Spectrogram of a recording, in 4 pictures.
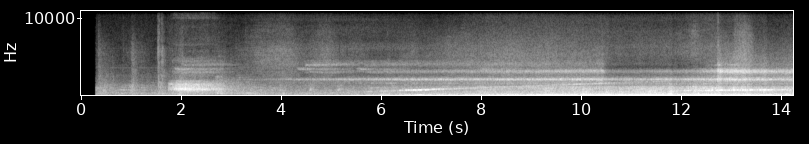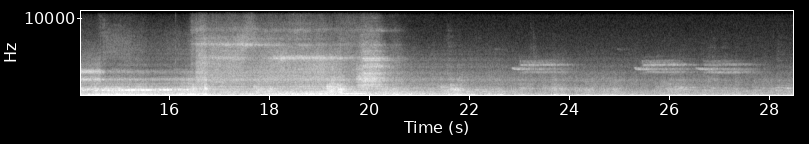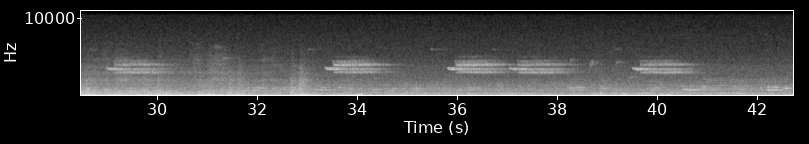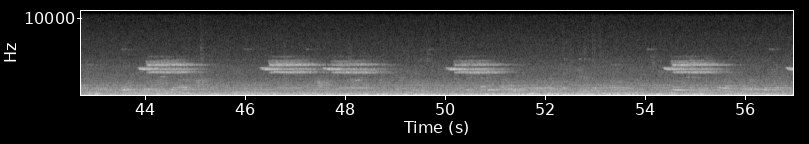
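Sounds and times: train rolling rumble: 0:00.3 - 0:46.4.

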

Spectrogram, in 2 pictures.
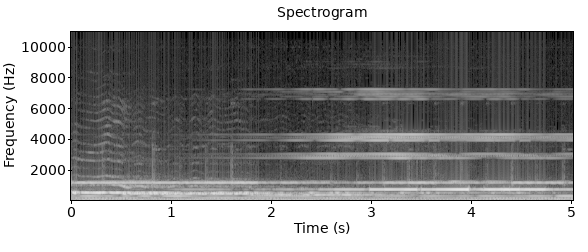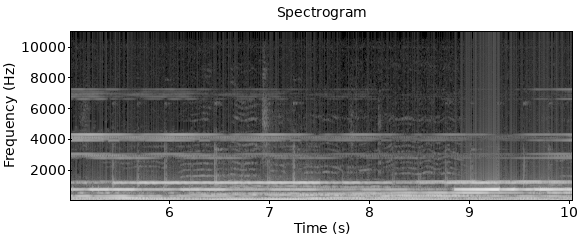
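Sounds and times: faint ticks: 0:04.2 - 0:10.0.

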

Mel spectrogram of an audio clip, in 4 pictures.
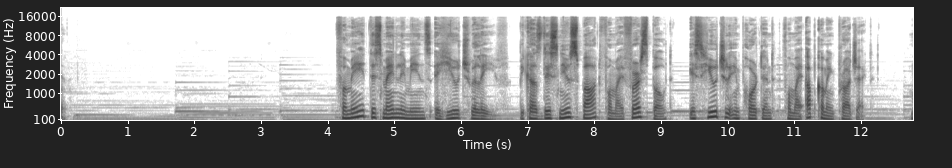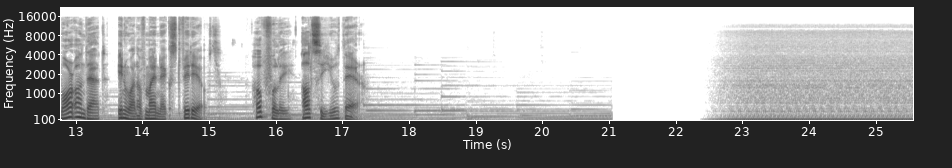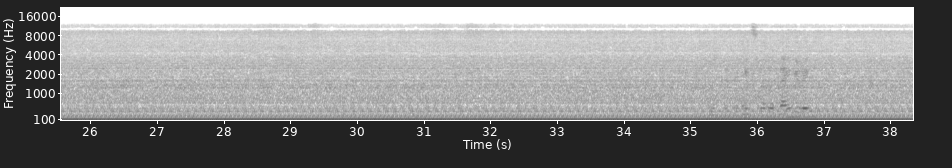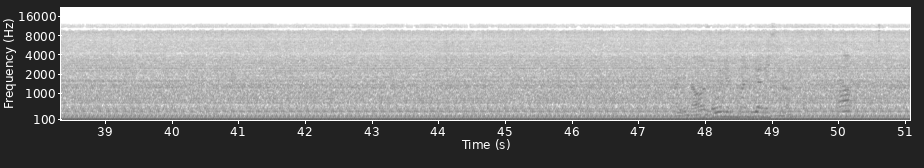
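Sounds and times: boat engine humming: 0:00.0 - 0:00.2, 0:22.6 - 0:51.0.

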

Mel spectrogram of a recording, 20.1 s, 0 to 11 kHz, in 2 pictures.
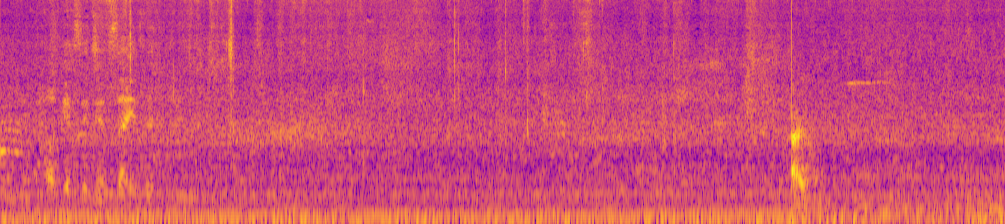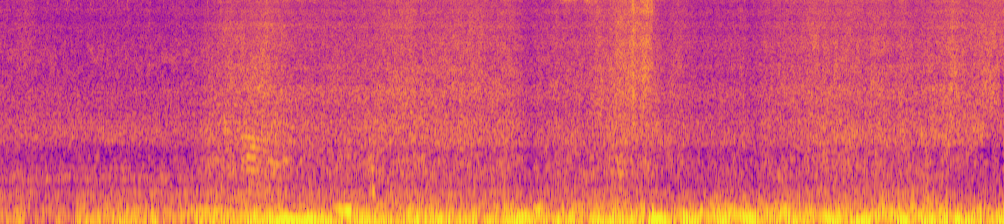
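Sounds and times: boat engine rumbling: 0:00.0 - 0:20.0.

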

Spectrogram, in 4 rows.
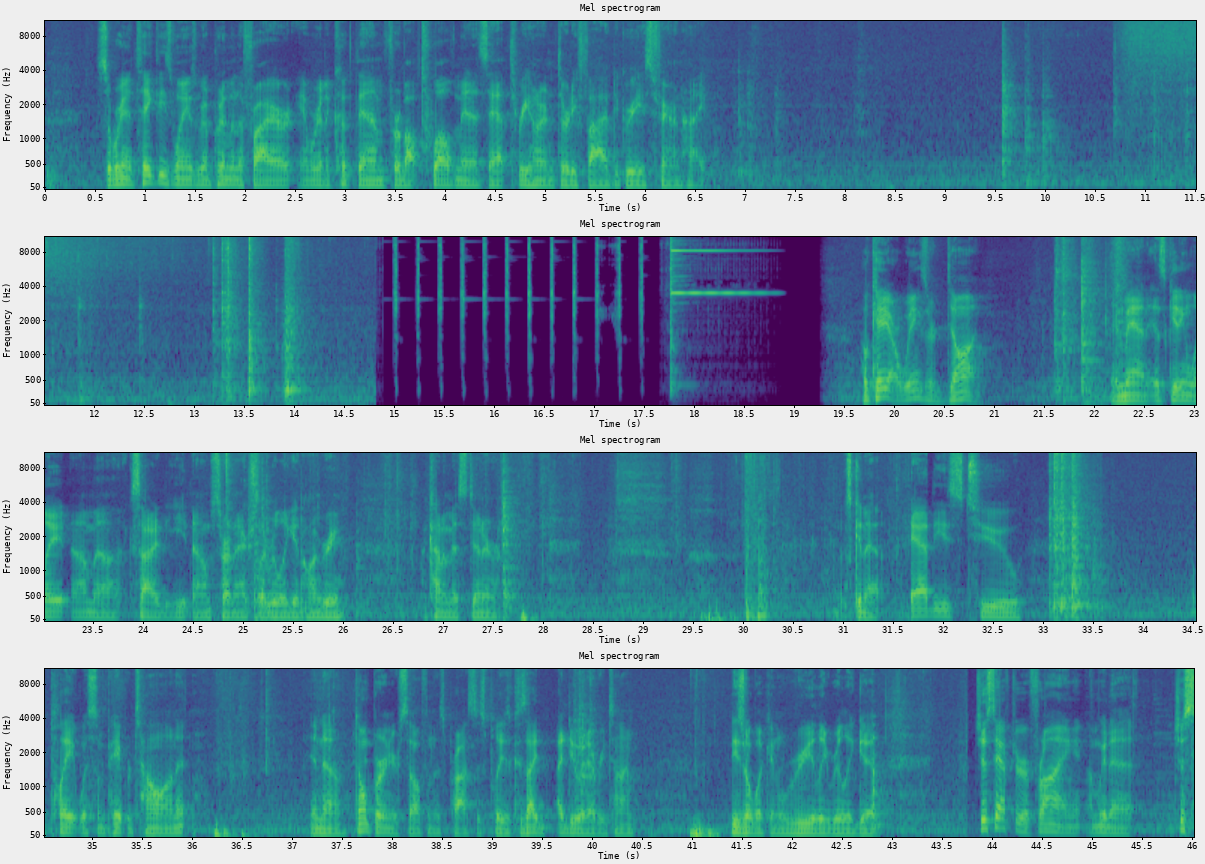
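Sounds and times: hiss of deep frying in oil: 0:10.6 - 0:13.3
kitchen timer ticking: 0:14.8 - 0:18.0
timer bell ding: 0:15.0 - 0:18.9.

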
